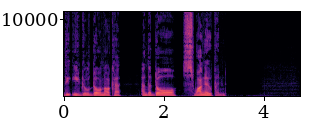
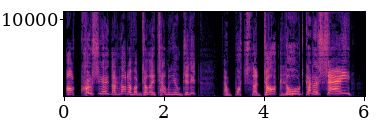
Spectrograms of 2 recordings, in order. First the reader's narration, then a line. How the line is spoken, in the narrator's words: he shrieked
